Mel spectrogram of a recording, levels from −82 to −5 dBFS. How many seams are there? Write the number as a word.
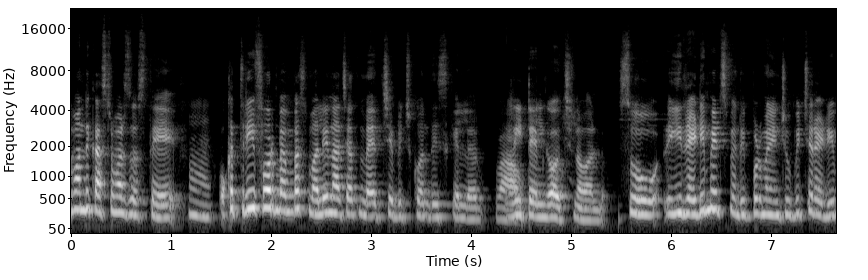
one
